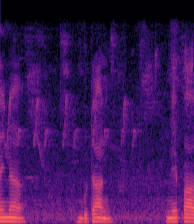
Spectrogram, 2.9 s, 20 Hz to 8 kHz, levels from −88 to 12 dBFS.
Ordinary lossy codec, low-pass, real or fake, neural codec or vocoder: none; 7.2 kHz; real; none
